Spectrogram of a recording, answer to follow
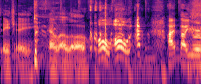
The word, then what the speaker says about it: hallo: It's H-A-L-L-O.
